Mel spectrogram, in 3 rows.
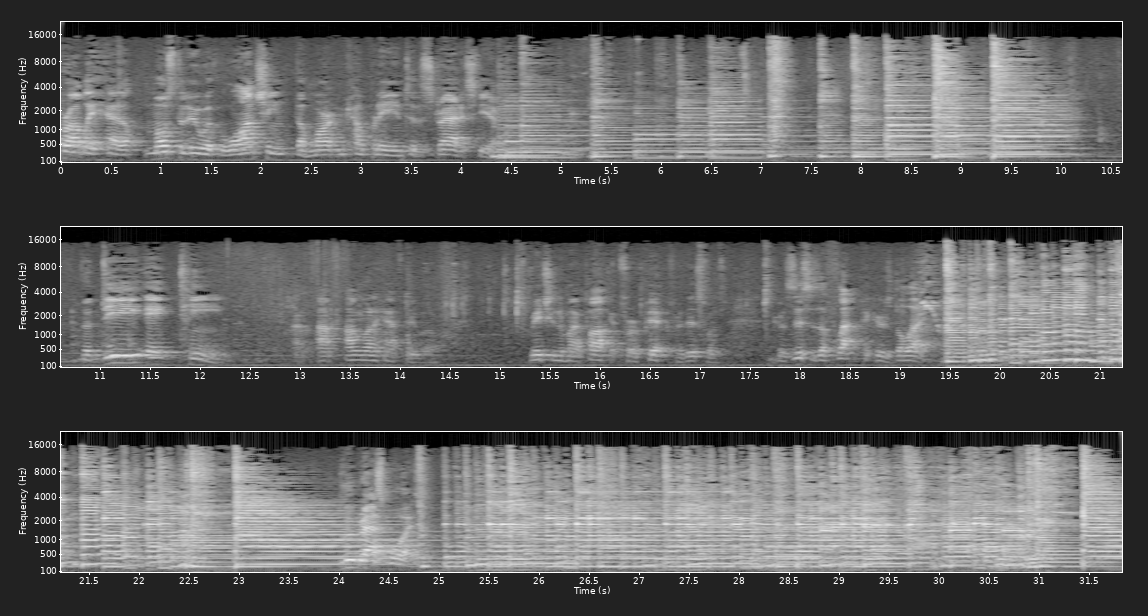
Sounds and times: Speech: 0.0 - 4.4, 10.8 - 12.3, 12.9 - 14.5, 15.3 - 19.4, 24.0 - 24.9
Music: 4.3 - 10.3, 19.4 - 31.8.

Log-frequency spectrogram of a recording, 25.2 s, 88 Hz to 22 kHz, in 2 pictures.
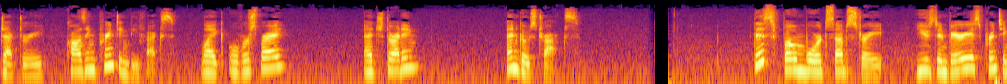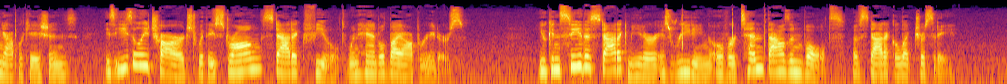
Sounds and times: Speech: 0.0 - 3.6, 4.5 - 5.3, 6.3 - 7.3, 9.4 - 18.4, 19.3 - 24.6.

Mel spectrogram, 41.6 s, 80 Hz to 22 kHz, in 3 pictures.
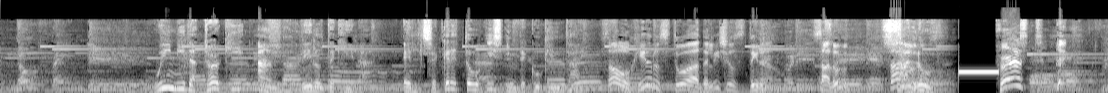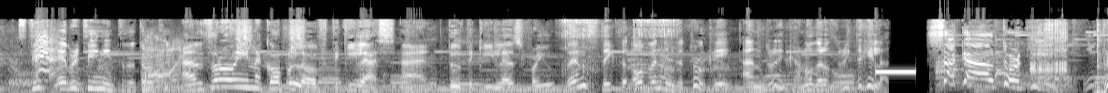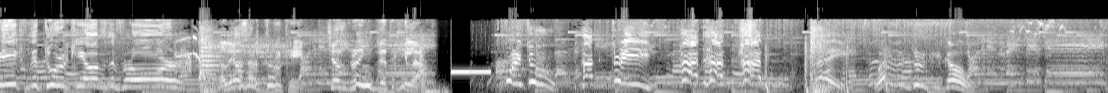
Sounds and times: Music: 0.0 - 24.9, 25.5 - 33.2, 33.8 - 41.5
Speech: 2.0 - 11.7, 12.5 - 13.0, 14.1 - 33.1, 33.9 - 39.9.

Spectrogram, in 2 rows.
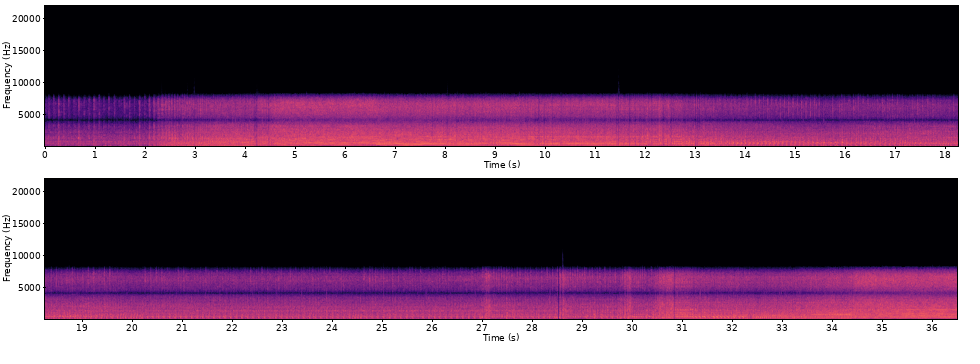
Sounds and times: Outside, urban or manmade: 0.0 - 36.5
Vehicle: 0.0 - 36.5.

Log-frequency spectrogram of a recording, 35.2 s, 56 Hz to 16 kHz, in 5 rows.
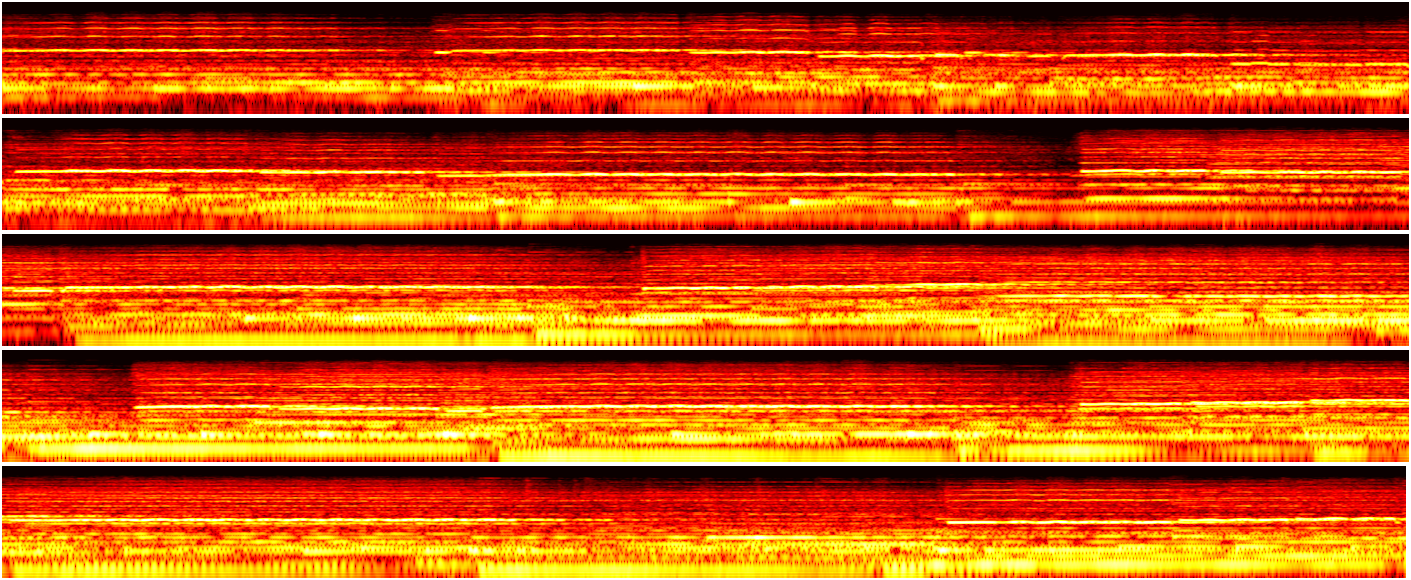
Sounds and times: Wedding music: 0.0 - 35.1.

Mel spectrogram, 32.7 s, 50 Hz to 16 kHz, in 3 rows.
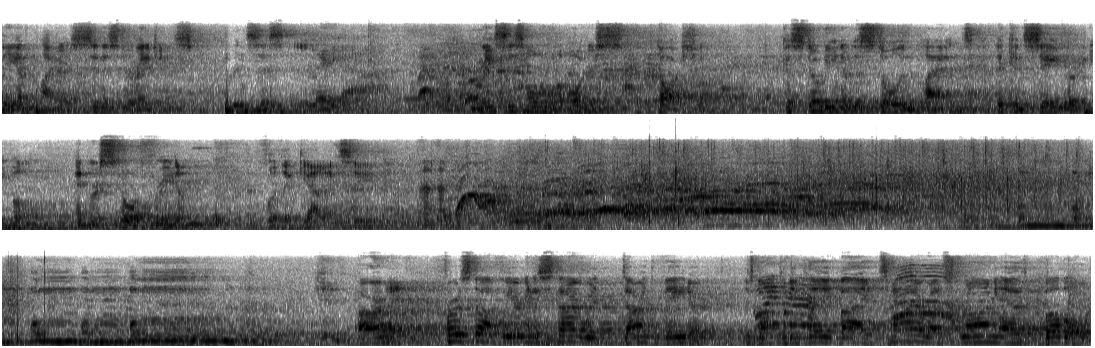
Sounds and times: Speech: 0.0 - 3.8, 4.6 - 14.8, 25.4 - 32.7.

